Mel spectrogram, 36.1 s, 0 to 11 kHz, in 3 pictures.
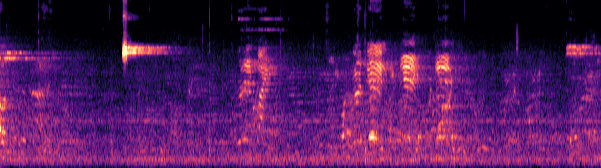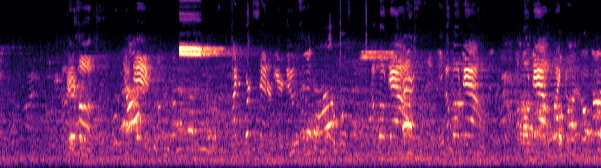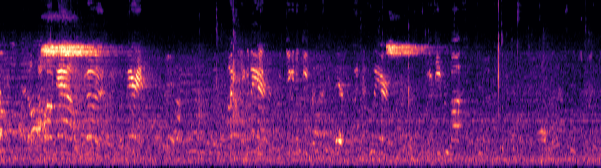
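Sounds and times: distant voices in a hall: 0:00.0 - 0:36.0
high whistle-like tone: 0:02.5 - 0:03.4.

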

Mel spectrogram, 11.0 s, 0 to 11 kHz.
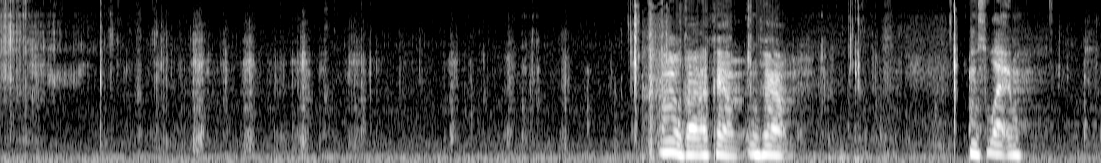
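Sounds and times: crisp crunches of fried coating: 0:00.0 - 0:03.8
person chewing crispy chicken: 0:00.0 - 0:06.5.

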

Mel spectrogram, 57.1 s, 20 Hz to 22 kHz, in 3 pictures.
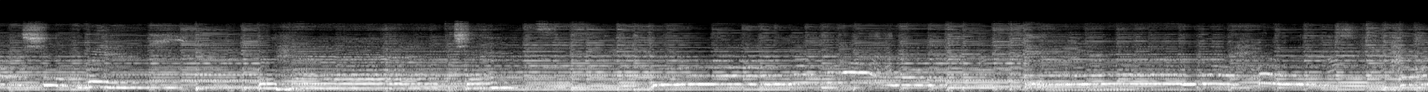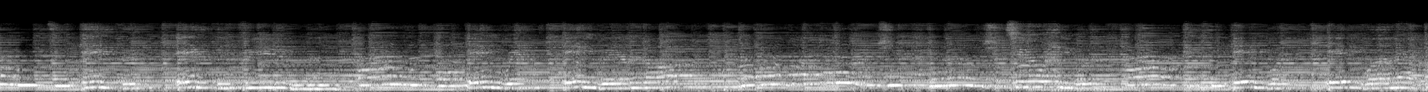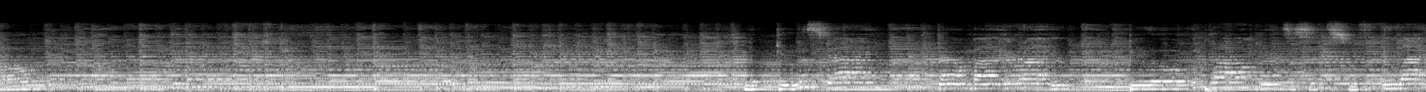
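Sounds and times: man singing a slow song: 0:00.0 - 0:39.3, 0:47.8 - 0:57.0
strummed acoustic guitar: 0:00.0 - 0:57.0.

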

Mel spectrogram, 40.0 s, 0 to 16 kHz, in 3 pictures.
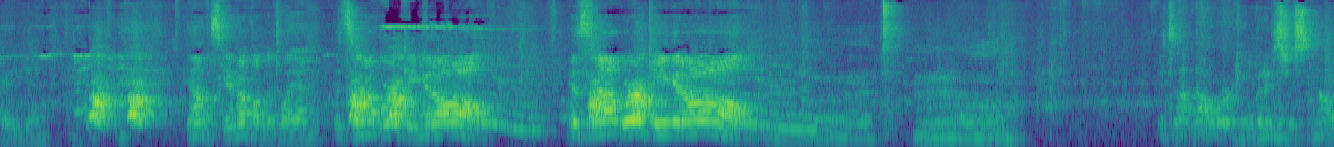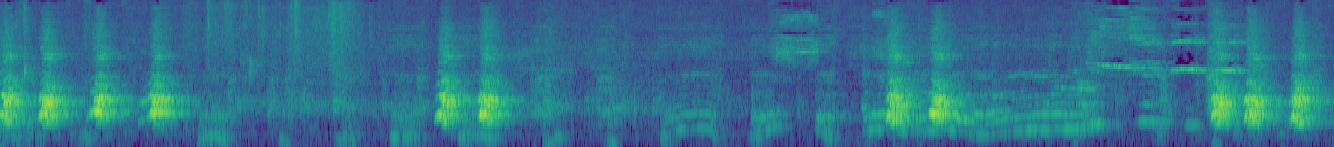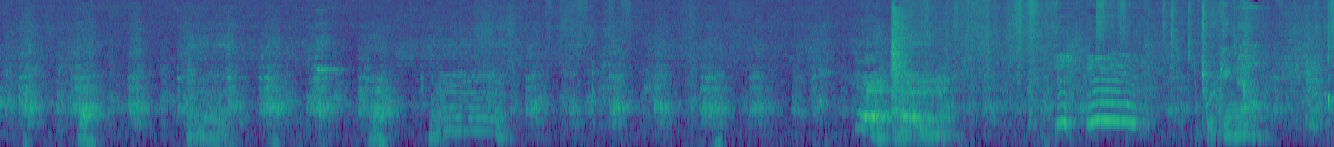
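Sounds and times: puppy whining: 0:00.0 - 0:01.4, 0:03.2 - 0:10.4, 0:17.2 - 0:26.4, 0:28.5 - 0:32.0, 0:35.1 - 0:38.6
puppy barking: 0:00.9 - 0:01.6, 0:13.3 - 0:15.2, 0:17.7 - 0:18.5, 0:22.2 - 0:23.0, 0:25.4 - 0:26.6
puppy yipping: 0:24.2 - 0:26.5.

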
